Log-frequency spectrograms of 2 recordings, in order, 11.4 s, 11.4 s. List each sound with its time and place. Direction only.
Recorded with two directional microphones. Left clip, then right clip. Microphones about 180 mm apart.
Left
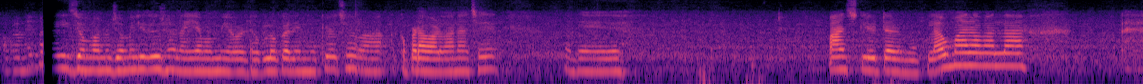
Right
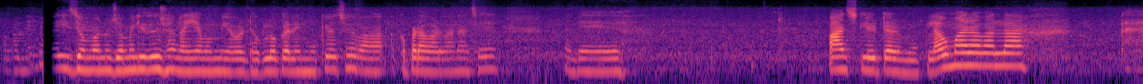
0.6 s speech: 5° right (ahead or behind)
4.1 s speech: 10° left (ahead or behind)
5.8 s a woman's voice: centre (ahead or behind)
8.3 s a woman's voice: 5° right (ahead or behind)
11.2 s bee: centre (ahead or behind)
